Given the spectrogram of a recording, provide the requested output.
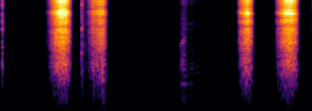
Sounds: Sniff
